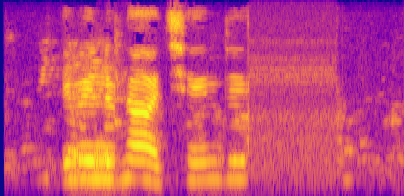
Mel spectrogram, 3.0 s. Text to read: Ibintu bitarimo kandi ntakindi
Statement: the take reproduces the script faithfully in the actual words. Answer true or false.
false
